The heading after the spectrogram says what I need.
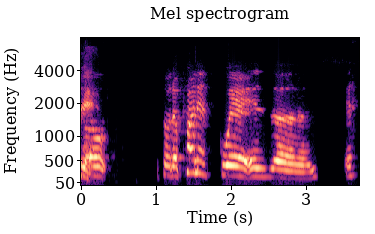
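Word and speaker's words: Punnett: Punet Punet square. Um is P U N E T. Oh, I never heard of that. So So the Punet square is it says the Punet square is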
